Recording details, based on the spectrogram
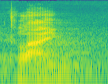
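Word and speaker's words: climb: याद रखें एम के बाद बी नहीं पढ़ा जाता। क्लाइम नहीं है। लफज़ क्या है? क्लाइम।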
